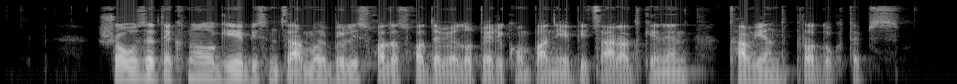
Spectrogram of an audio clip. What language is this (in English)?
Georgian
